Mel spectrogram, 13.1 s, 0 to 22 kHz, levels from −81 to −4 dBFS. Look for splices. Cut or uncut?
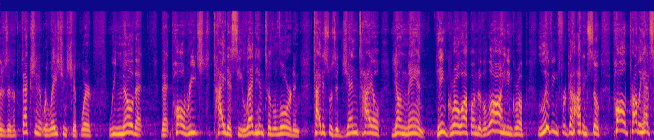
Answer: uncut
